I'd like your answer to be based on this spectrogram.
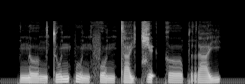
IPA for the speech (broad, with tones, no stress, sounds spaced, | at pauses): n ɤː˨˩ ŋ t u˦˥ n p u˩˦ n f o˧ n t a˧ j t͡ɕ e˥˩ ʔ k ɤː˧ p r a˦˥ j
